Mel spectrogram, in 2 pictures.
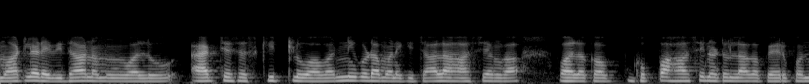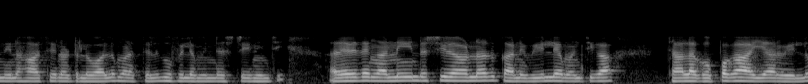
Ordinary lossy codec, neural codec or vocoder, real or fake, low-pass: none; none; real; 3.6 kHz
